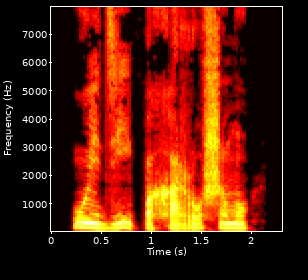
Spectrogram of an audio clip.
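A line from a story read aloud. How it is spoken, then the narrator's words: Angry witch hissing. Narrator (Russian): зло зашипела эта ведьма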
